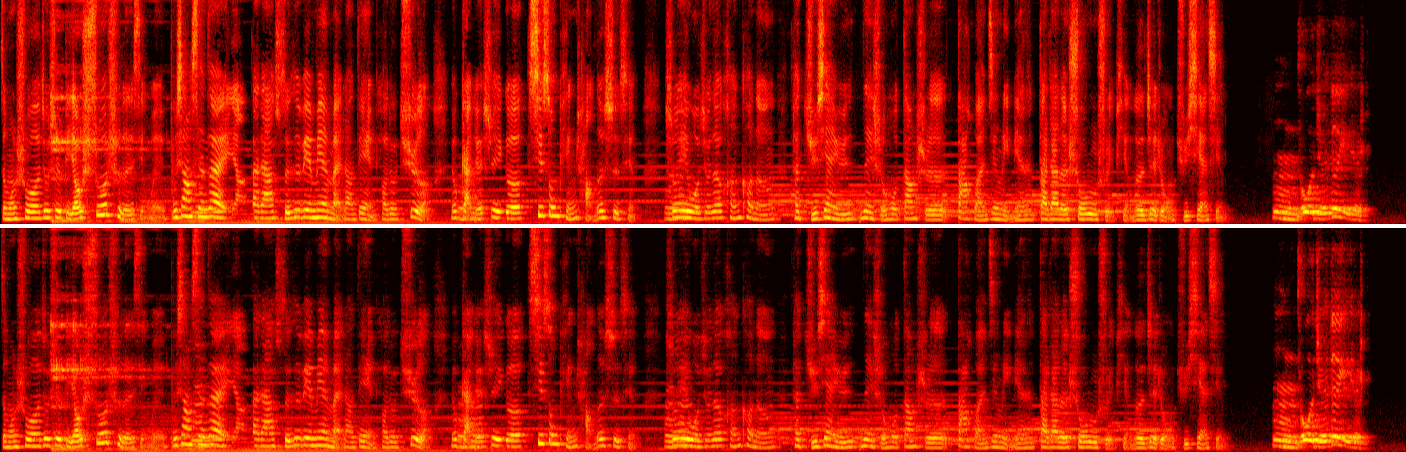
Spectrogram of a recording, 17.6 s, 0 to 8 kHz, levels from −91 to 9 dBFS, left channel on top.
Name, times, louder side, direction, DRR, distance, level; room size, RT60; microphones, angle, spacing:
voice 1, 0.0-8.0 8.3-15.3, left 3 dB, 70° left, 0.9 m, -25 dB
sound 1, 0.6-11.9 12.2-12.3 12.9-13.0, left 1 dB, 5° left, 1.3 m, -42 dB
sound 2, 1.7-12.2, left 5 dB, 50° left, 1.4 m, -51 dB
voice 2, 2.4-2.9 5.7-6.1 8.3-8.6 15.9-17.0, right 1 dB, 45° right, 1.8 m, -25 dB
sound 3, 9.6-14.7, left 2 dB, 30° left, 0.9 m, -39 dB
17.5 x 7.0 x 2.3 m
head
